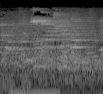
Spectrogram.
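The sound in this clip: A basketball bouncing on a court during a game, with faint, soft dribbles under a steady wash of background noise and voices.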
